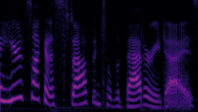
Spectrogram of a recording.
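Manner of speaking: ordinary delivery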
